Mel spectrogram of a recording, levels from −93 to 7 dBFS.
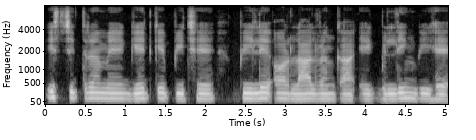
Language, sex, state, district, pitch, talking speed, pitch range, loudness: Hindi, male, Assam, Kamrup Metropolitan, 115 Hz, 180 wpm, 110-120 Hz, -17 LUFS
